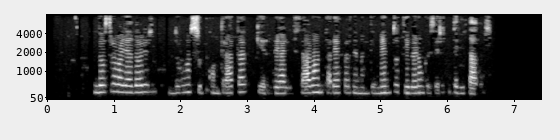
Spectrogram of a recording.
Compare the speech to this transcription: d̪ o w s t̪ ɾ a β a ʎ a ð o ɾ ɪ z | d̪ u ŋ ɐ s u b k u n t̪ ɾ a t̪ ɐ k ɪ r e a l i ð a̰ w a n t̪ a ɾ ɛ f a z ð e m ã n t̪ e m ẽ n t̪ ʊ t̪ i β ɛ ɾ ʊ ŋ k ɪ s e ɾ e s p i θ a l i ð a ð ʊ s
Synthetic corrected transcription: d̪ o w s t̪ ɾ a β a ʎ a ð o ɾ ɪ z | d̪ u ŋ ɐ s u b k o n t̪ ɾ a t̪ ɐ k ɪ r e a l i θ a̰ β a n t̪ a ɾ ɛ f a z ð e m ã n t̪ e m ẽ n t̪ ʊ t̪ i β ɛ ɾ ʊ ŋ k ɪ s e ɾ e s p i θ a l i θ a ð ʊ s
